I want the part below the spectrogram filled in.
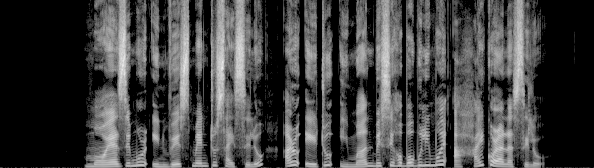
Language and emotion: Assamese, surprised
